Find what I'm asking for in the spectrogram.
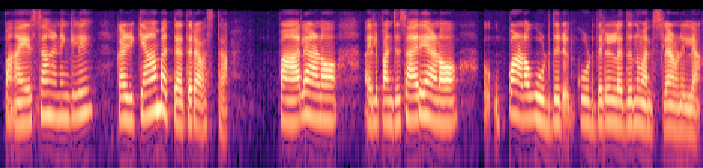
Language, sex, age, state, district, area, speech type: Malayalam, female, 18-30, Kerala, Malappuram, rural, spontaneous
